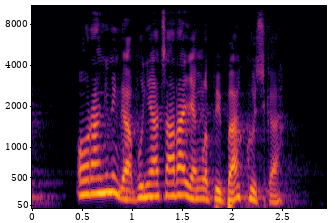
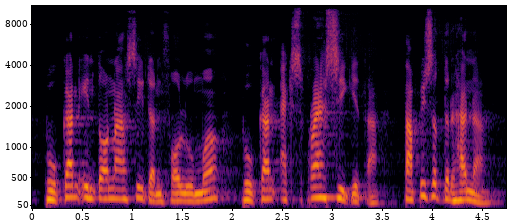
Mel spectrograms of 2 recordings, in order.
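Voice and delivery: ordinary delivery

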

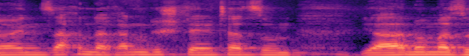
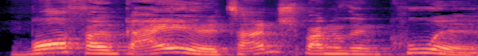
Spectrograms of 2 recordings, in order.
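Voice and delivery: slow, high, gushing fake excitement; sarcastic cheer; mock enthusiasm; 4 semitones higher, slower than usual. Mocking enthusiastic kid quote.

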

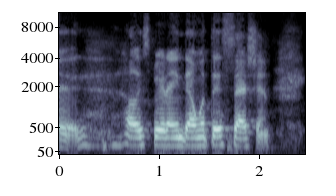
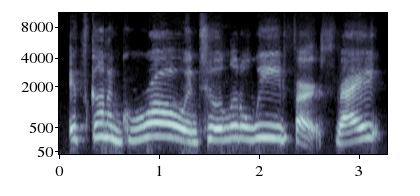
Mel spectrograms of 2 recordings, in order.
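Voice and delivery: preaching; 9 semitones higher than usual. Acted.

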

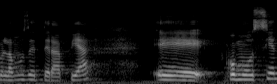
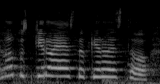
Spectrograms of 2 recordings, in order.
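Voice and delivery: put-on whiny child; 9 semitones higher than usual. Voicing her child self demanding things.

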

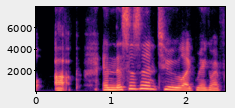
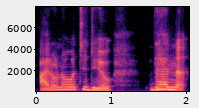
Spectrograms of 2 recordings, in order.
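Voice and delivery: ordinary delivery

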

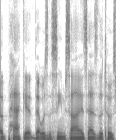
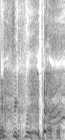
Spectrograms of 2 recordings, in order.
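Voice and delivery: high silly voice; 13 semitones higher than usual. Pretend. Co-host echoing the joke in a squeaky high voice.

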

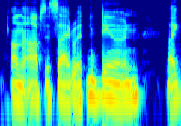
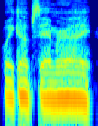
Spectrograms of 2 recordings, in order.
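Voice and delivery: Keanu impression; 4 dB louder than usual. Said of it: "It's Keanu Reeves says that".

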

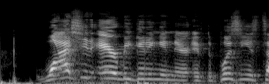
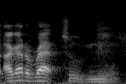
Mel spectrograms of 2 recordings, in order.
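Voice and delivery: ordinary talk, nothing marked

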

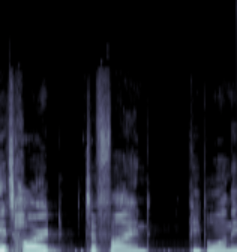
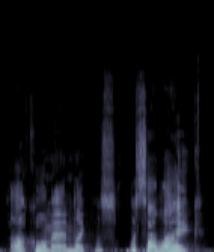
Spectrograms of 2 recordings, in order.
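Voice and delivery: softer, slow, politely curious; mild curious imitation; 6 semitones higher, 7 dB quieter, slower than usual. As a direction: imitate gentle small talk with a stranger. Mimics politely curious chat with Canadians.

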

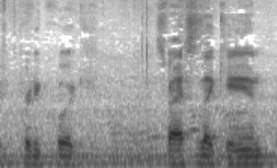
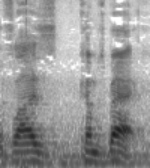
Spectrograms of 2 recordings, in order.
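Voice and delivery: ordinary delivery

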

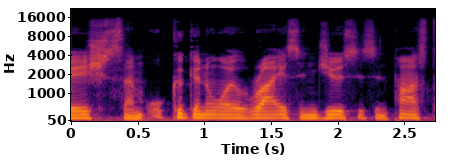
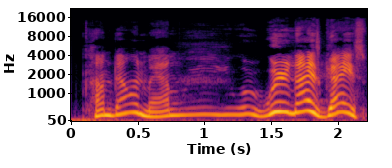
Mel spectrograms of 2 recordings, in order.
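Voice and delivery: much higher, louder, soothing the lady; high placating voice; 13 semitones higher, 6 dB louder than usual. Retold or imitated. He calms the angry lady at the door, high and placating. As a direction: pitch it way up to calm her.

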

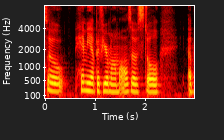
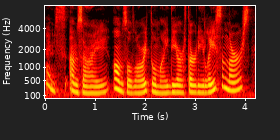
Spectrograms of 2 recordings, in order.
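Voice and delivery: mock-apologetic foreign accent; Harry's little accent; 2 semitones lower, 3 dB quieter than usual. Podcaster apologises to thirty listeners in Harry's accent. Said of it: "Do you know what that accent was?".

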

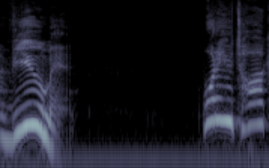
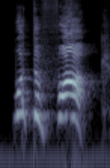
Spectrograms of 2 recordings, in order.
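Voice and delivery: exasperated outburst; 8 semitones higher, 9 dB louder, slower than usual. Real, not acted. Outraged at Trump's wall.

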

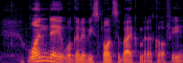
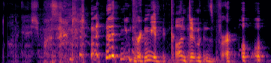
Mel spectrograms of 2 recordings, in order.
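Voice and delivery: slow, higher whisper in disbelief; awed whisper; 7 semitones higher, slower than usual. Retold or imitated. To the café woman, awed whisper. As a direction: breathe it out in giddy awe. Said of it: "And I'm like".

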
